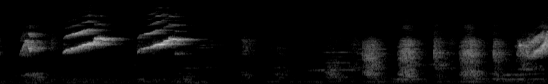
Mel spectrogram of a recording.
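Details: Javan myna training song recording, played to make caged birds sing diligently: two loud whistled phrases, each sliding upward with a high overtone, followed after a pause by a series of short harsh buzzy bursts ending in a rising rasp.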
